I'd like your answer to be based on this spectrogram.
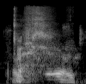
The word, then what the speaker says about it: O'Shea: O'Shea.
